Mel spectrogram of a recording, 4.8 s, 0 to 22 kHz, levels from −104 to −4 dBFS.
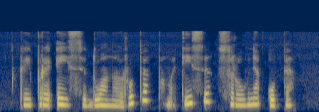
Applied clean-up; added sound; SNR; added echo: none; none; none; none.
